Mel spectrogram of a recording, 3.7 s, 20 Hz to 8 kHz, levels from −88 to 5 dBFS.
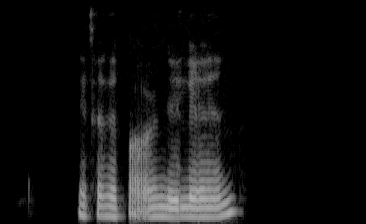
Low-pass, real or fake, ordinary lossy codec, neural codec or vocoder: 7.2 kHz; fake; Opus, 24 kbps; codec, 16 kHz, 4 kbps, FreqCodec, larger model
